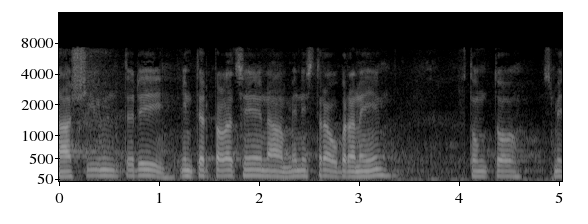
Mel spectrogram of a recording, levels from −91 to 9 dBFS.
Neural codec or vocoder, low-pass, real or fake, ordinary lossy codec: codec, 16 kHz, 8 kbps, FunCodec, trained on Chinese and English, 25 frames a second; 7.2 kHz; fake; MP3, 48 kbps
